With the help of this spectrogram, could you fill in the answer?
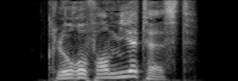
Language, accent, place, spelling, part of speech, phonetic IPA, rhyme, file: German, Germany, Berlin, chloroformiertest, verb, [kloʁofɔʁˈmiːɐ̯təst], -iːɐ̯təst, De-chloroformiertest.ogg
- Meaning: inflection of chloroformieren: 1. second-person singular preterite 2. second-person singular subjunctive II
